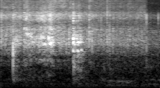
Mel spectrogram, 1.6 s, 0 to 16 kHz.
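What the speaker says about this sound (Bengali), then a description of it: "আমি এখানে সয়াবিন তেল দিচ্ছি, দিয়ে আমি এখানে 1 বাটি করে পেঁয়াজ কুচা দিয়ে দিব" Chopped onions fry in hot soybean oil in a home kitchen, a steady sizzle broken by two sharp scraping stirs near the start, with a quieter frying hiss carrying on afterward.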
